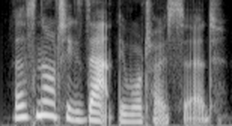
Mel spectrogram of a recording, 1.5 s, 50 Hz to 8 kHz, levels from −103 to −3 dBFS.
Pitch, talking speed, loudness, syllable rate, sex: 230 Hz, 235 wpm, -22 LUFS, 5.9 syllables/s, female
